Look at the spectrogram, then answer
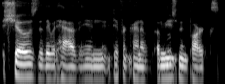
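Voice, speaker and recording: A man with a baritone voice and a bit of a twang, telling rambling stories in a casual late-night stream chat. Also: level tone, normal speed, no echo. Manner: rambling storyteller, restarts a lot. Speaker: stream co-host.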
